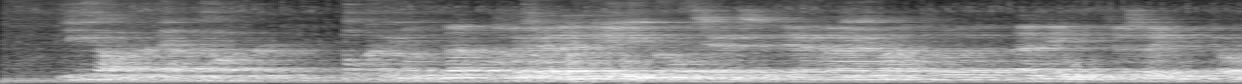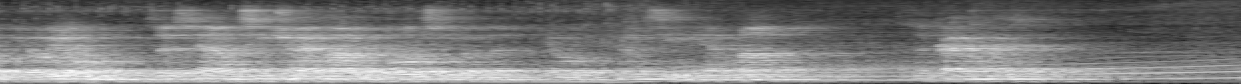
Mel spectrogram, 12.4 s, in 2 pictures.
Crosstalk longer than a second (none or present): present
